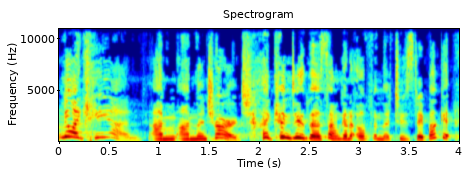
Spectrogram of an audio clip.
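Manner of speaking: loud, laughing defiant insistence; defiant retort. Retold or imitated. To the worried teacher, a loud defiant laughing insistence. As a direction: insist loudly you're in charge.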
